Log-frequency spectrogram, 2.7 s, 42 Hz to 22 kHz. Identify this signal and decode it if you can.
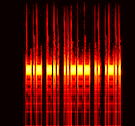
Morse code, heard as a keyed tone, about 36 wpm, 700 Hz. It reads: KD2IL
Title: USA Call Signs - 5 Characters - Repeated 2x - 35wpm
